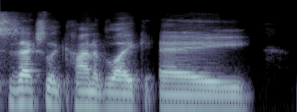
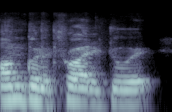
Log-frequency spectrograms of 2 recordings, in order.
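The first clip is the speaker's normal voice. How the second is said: voice used for talking to a dog; 3 semitones higher than usual. Discussing an ultra race goal while talking to the dog; dog-talk voice. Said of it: "I'm talking to my dog. That's why the voice".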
